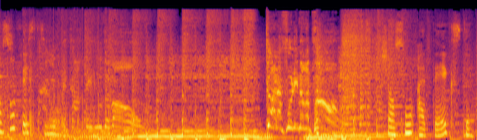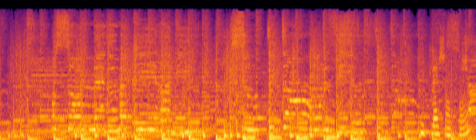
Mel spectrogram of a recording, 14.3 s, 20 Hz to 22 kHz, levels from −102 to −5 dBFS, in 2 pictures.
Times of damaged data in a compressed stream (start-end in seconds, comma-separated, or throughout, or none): none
